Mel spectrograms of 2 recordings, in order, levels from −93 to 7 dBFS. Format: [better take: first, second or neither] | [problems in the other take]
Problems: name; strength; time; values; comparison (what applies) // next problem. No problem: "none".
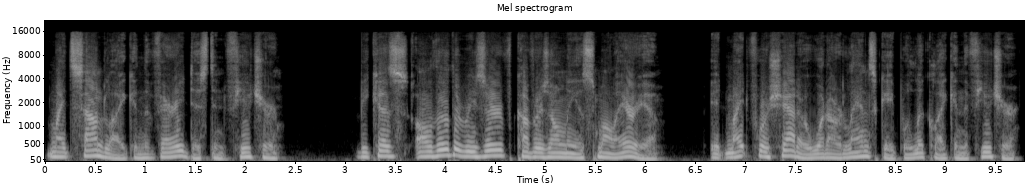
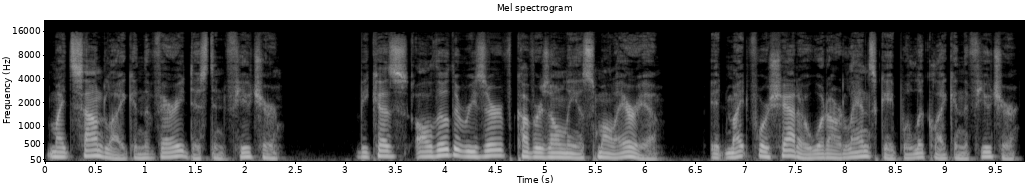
second | distortion; slight; 13% of the sound clipped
